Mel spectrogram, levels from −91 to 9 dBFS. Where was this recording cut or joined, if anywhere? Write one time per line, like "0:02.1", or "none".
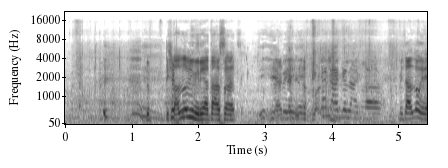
0:01.7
